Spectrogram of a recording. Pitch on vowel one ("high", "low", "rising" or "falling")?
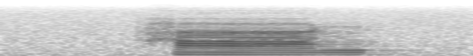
high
